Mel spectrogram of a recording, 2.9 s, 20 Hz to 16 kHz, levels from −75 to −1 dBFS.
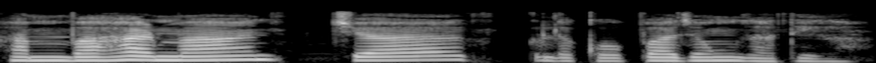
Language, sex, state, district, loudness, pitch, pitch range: Wancho, female, Arunachal Pradesh, Longding, -19 LUFS, 195 Hz, 180-220 Hz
